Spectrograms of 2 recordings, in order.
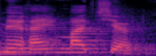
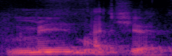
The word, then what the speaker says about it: Mireille Mathieu: Mireille Mathieu. Mireille Mathieu.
